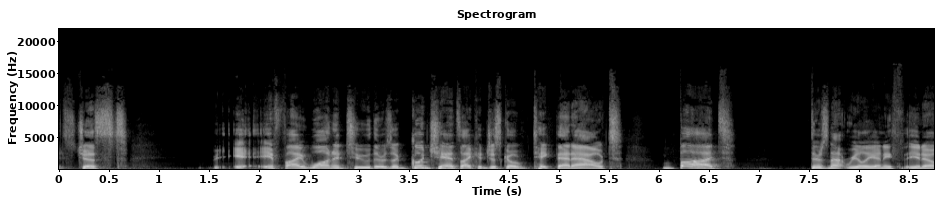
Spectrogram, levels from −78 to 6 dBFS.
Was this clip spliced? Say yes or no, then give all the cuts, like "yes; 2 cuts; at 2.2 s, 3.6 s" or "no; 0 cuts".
no; 0 cuts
